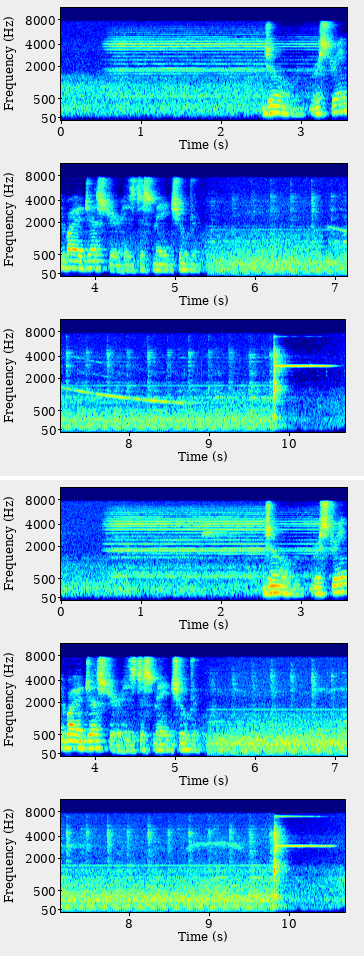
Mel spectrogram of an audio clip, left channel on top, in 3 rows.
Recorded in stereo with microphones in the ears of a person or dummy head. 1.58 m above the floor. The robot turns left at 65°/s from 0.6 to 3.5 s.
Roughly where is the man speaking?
Behind.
